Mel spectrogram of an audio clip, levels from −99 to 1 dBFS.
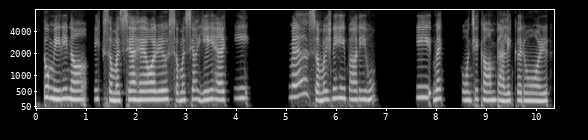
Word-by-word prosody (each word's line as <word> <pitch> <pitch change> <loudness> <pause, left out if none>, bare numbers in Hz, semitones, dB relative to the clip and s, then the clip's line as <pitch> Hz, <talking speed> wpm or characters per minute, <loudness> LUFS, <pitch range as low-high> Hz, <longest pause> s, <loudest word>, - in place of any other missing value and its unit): तो 335 - +2
मेरी 290 -1 +4
ना 280 -2 +5 0.4
1 280 -1 -8
समस्या 240 +1 +2
है 260 0 +4
और 265 0 +4 0.3
समस्या 250 +2 -2
ये 260 +2 0
है 260 -1 +1
कि 305 +4 -9 0.9
मैं 390 +6 -1
समझ 250 -3 +1
नहीं 305 +1 -1
पा 270 -2 -2
रही 270 0 -1
हूँ 270 +3 -1 0.8
कि 330 -2 -2
मैं 285 +2 +2
कौन 250 -2 -6
से 280 +3 -5
काम 255 -1 0
पहले 230 -2 0
करूँ 235 -1 0
और 225 0 +1
265 Hz, 145 wpm, -25 LUFS, 250-290 Hz, 0.9 s, ना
